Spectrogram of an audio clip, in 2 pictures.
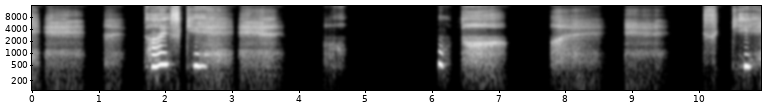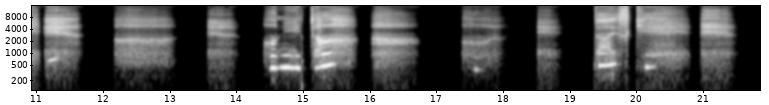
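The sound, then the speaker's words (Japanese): Heavy, rapid panting breaths in uneven bursts with short pauses, some catching into breathy voiced gasps and sighs. “お兄、はぁ、あ、はぁって、息遣いすごいよ。”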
